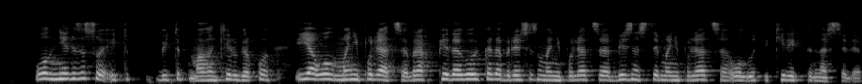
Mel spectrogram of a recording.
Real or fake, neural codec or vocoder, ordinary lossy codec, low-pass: real; none; Opus, 64 kbps; 7.2 kHz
